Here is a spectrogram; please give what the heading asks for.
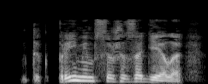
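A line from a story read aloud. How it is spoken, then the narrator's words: Exclamation. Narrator (Russian): воскликнула леди Элен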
